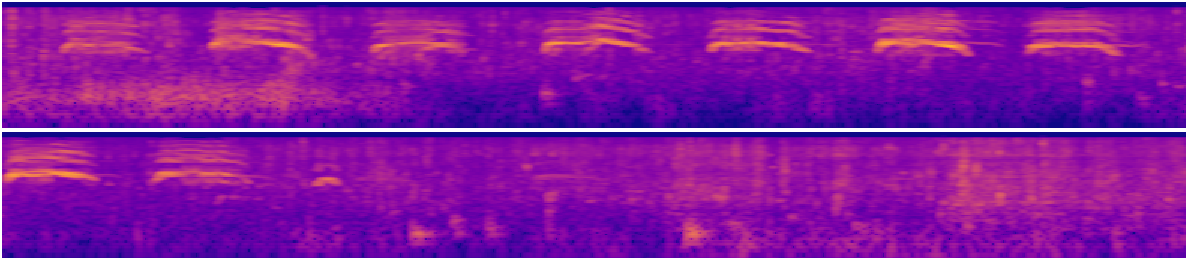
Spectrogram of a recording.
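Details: A Galápagos penguin fledgling begs from its parent while being fed, a first record of this: harsh, high, arched squawks, about eight in a row roughly every half second, over lapping water and low wind.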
